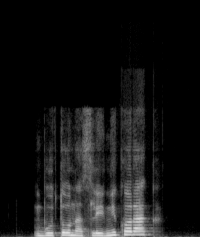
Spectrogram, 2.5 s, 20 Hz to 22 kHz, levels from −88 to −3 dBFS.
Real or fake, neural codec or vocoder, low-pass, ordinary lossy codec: fake; codec, 44.1 kHz, 7.8 kbps, DAC; 19.8 kHz; Opus, 32 kbps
